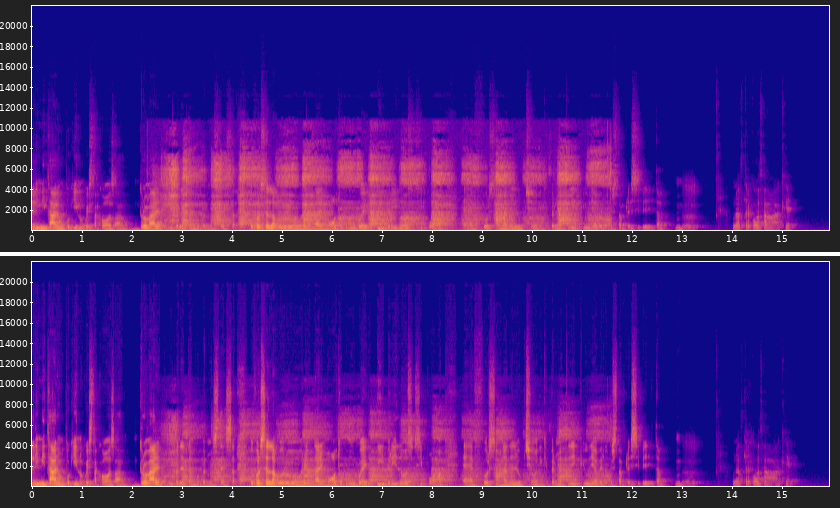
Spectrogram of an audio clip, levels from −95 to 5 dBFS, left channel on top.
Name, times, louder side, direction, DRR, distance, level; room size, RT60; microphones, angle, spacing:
voice 1, 0.0-12.6 12.9-13.0, right 2 dB, 60° right, 2 dB, 2.2 m, -30 dB
sound 1, 2.3-11.6, left 4 dB, 65° left, 2.0 m, -33 dB
voice 2, 13.7-15.2, left 2 dB, 40° left, 1 dB, 1.6 m, -41 dB
16.0 x 10.5 x 6.7 m, 0.65 s
head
